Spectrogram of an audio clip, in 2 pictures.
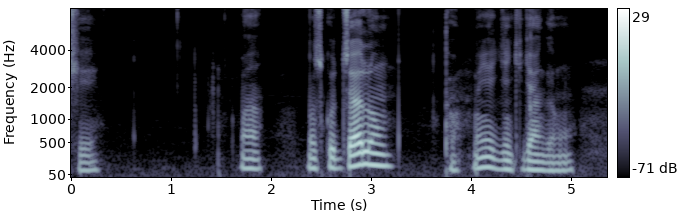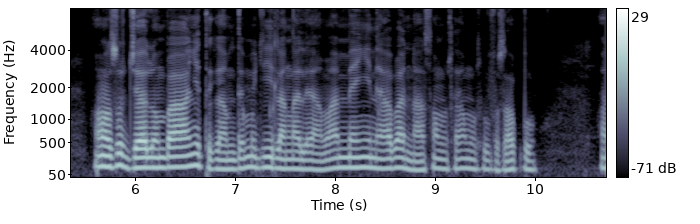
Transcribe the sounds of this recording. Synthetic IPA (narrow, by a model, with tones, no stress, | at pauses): e˨ | ma˧ | nu˨sku˧d͡ʒe˦lu˦m | tʰo˨mu˦ɲe˦˨ɡʲi˧nki˨ɡʲa˨ŋ˨ɡe˨mu˨ | a˦mu˧s̬u˦d͡ʒe˦lu˧m˦ba˦ɲi˦ti˨ɡa˨m˨de˦mu˦ɡi˦la˧ŋɡa˧le˧˨a˨ma˦me˦ɲi˦ne˧a˦ba˦˨na˨˦sa˦mu˧sa˦a˦mu˧su˦˨vu˨s̬a˨˦k͡po˧ | a˦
